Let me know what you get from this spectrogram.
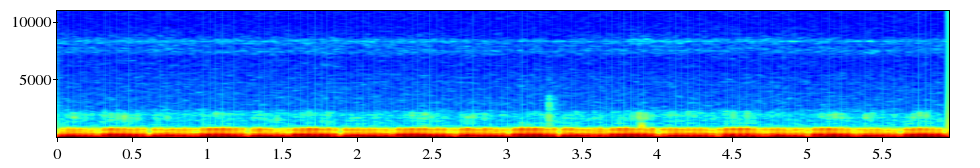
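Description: A Norwegian Forest Cat purring in a low, steady rumble that pulses with each breath.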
